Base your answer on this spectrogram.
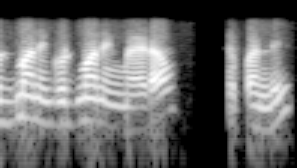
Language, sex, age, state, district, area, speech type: Telugu, male, 30-45, Andhra Pradesh, Anantapur, rural, conversation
